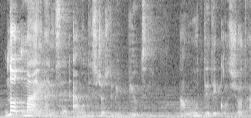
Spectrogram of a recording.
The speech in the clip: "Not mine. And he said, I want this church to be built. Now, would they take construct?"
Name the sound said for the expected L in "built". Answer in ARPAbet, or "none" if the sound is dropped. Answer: none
